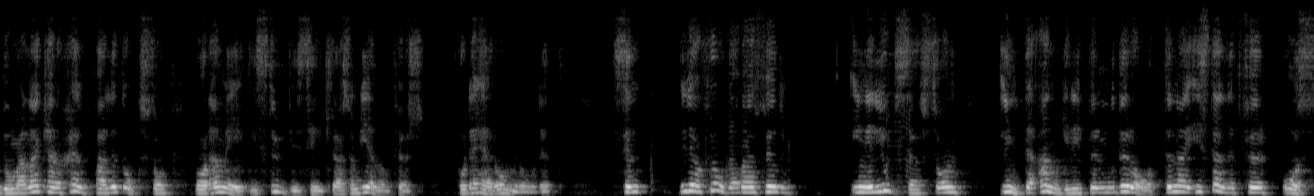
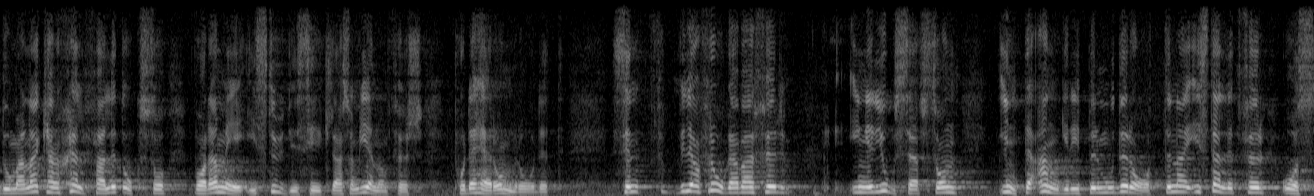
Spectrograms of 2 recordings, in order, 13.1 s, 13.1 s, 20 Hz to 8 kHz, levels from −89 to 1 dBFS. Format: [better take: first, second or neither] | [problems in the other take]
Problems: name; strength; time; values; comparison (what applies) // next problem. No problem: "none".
second | noise reduction (neural mask model DeepFilterNet 3)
